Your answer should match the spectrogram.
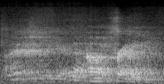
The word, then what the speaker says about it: Freddie: Freddie. Yeah, rhymes with Teddy.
